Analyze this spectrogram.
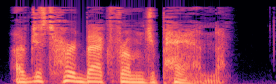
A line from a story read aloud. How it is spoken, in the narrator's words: Kalinske said with a muted growl in his voice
